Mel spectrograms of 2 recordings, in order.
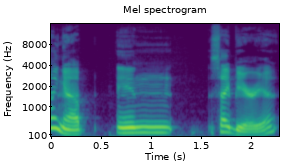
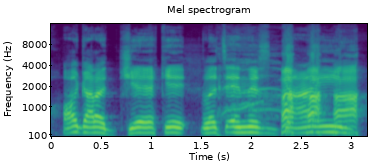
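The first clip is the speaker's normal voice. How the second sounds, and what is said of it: Put-on Australian accent. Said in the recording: “It's a good Australian accent. ... Good. I think it's good.”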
